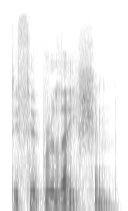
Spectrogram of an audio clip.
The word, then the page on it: defibrillation: British English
